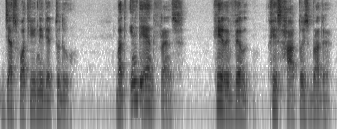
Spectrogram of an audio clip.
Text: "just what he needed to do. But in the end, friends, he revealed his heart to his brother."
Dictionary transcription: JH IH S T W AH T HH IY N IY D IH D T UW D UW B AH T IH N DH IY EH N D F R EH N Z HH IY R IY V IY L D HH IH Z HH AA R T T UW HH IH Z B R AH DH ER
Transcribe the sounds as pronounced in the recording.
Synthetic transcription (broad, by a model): JH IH S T W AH T HH IY N IY D IH D T UW D UW B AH T IH N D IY EH N D F R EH N S HH IY R IY V IY L D HH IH S HH AA R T T UW HH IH S B R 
